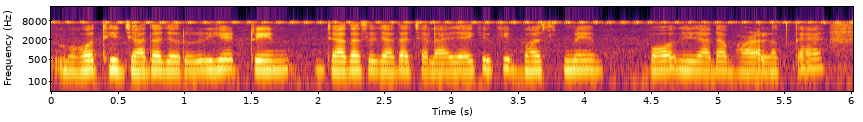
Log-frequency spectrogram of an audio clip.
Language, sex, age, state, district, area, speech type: Hindi, female, 60+, Uttar Pradesh, Sonbhadra, rural, spontaneous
